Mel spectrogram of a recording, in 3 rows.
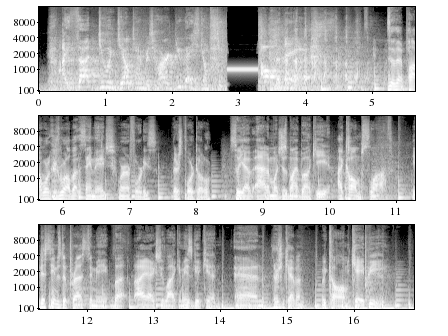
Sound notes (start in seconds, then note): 3.3 laughing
